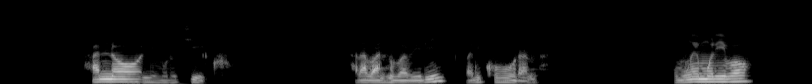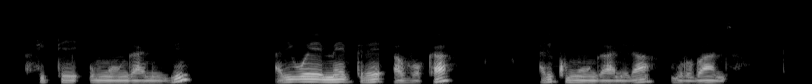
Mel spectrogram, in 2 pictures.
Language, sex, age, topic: Kinyarwanda, male, 50+, government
